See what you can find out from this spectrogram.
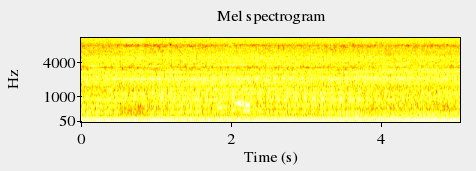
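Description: Steady, even idle with a low, smooth drone and a short rise in revs, no knocks or rattles; engine runs clean.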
